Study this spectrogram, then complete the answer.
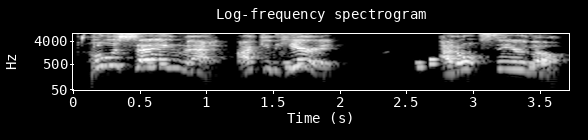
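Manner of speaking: high, loud startled question. Acted. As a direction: sound caught off guard. Character startled by hidden voice.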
